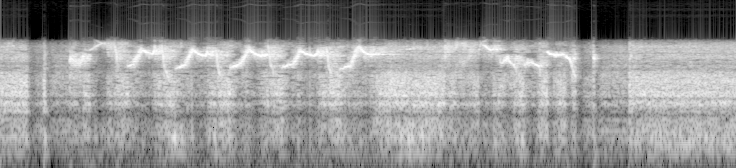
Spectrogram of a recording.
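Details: Chinese hwamei singing on a dead tree, repeating a slurred whistled phrase about twice a second that rises then drops, followed by varied twisting whistles, with steady background hiss.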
